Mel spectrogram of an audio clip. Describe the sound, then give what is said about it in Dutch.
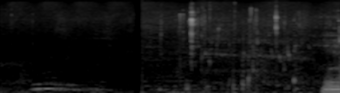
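Water pours into a glass for a second or so, a bubbling, splashy gurgle, with a man's voice briefly before it and a voice starting again at the end. “We openen het vandaag met een glas water.”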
